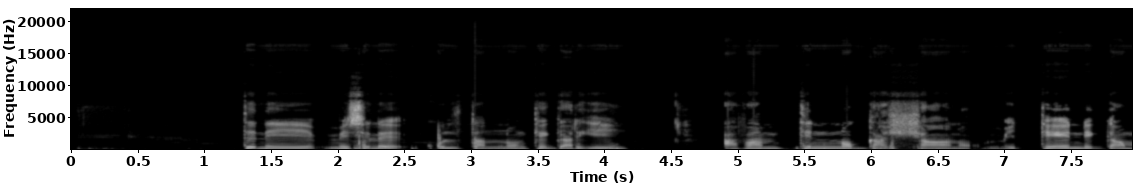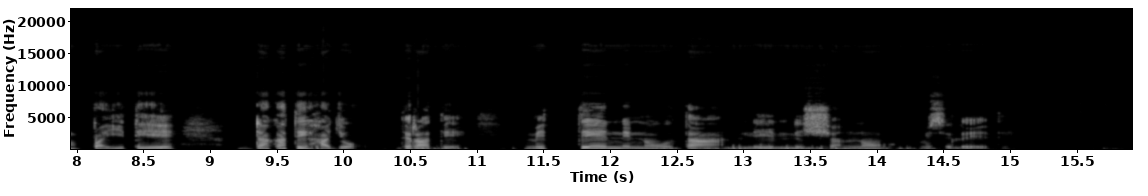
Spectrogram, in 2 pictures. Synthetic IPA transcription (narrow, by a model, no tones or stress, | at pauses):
t̪ɪnɪmɪsɪlɛkʼʊlt̪ɐnːɔŋkɛɡɐɾiː | ɐfɐmt̪ɪnːɔɡɐʃːaːnɔ̰mɪt̪ːe̞ːnːɪɡɐmpːɐjɪt̪eː | d̪ɐkɐt̪ɪhɐd͡ʒɔ̰ | t̪ɪɾɐt̪ɪ̰ | mɪt̪ːeːnːɪnoːt̪aːleːlːɪʃːɐ̰nːɔmɪsɪlḛːt̪ɪ̥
